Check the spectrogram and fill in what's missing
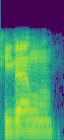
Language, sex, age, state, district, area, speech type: Marathi, male, 30-45, Maharashtra, Amravati, urban, conversation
